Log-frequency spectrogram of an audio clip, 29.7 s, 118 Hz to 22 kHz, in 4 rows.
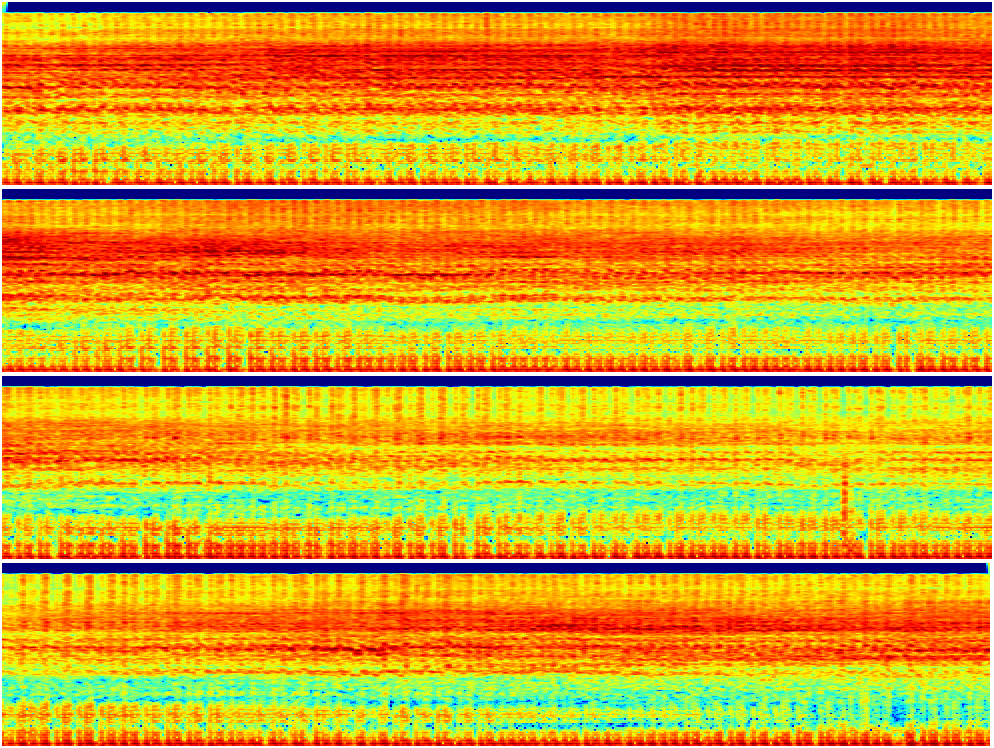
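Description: Honda RC51's 1000 cc 90-degree V-twin idling steadily in neutral through a Yoshimura slip-on exhaust, with an even, unchanging engine note.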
